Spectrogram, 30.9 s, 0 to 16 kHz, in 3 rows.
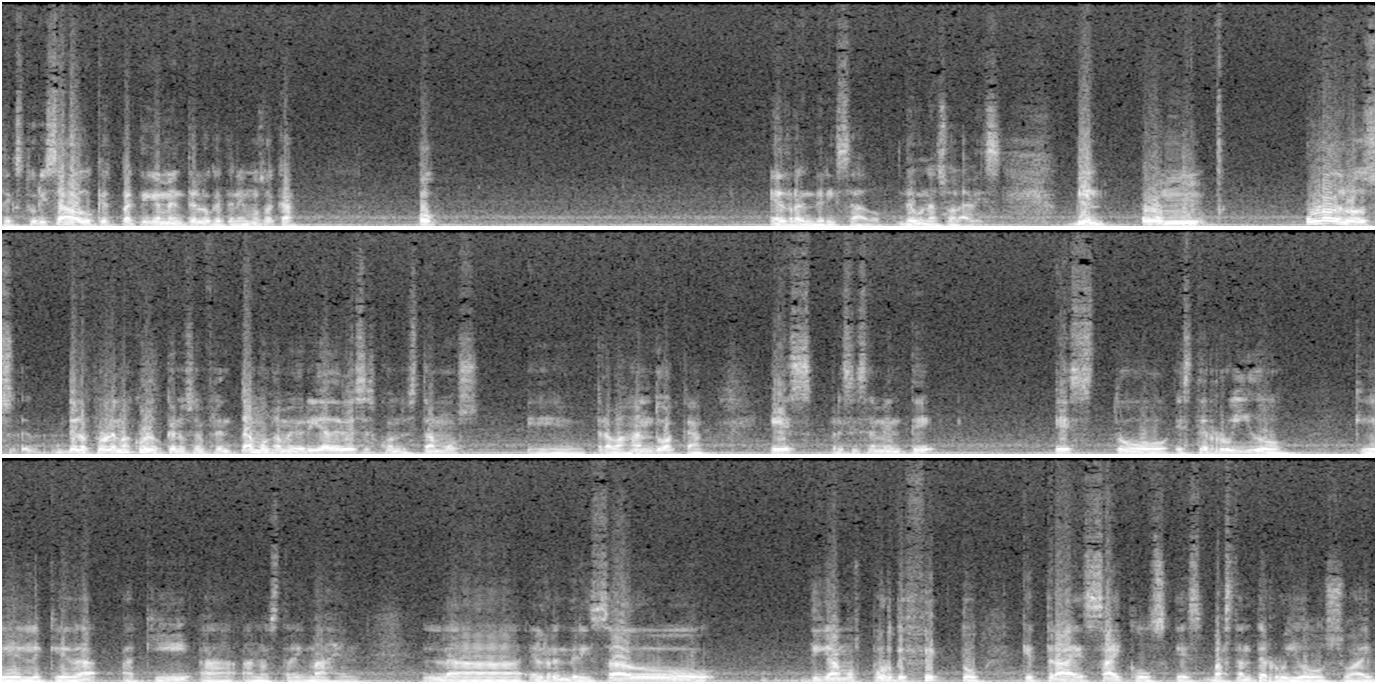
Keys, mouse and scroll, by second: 2.7 click, 3.7 click.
